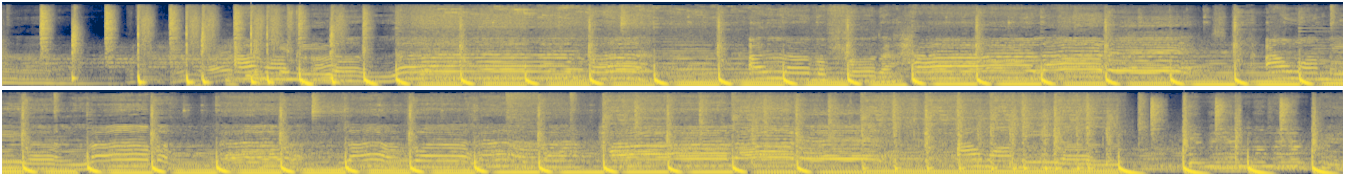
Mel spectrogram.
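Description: A festive Christmas song plays loud, with a steady pulsing bass beat and bright melodic lines running continuously for the full stretch before briefly thinning out near the end.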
